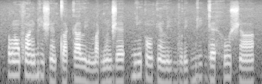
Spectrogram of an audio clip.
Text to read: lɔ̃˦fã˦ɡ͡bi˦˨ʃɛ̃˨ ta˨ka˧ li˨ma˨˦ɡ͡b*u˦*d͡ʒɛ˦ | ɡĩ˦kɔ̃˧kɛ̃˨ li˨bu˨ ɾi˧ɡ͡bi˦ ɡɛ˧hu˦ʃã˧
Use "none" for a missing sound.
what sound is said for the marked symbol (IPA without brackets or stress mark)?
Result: ũ˦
